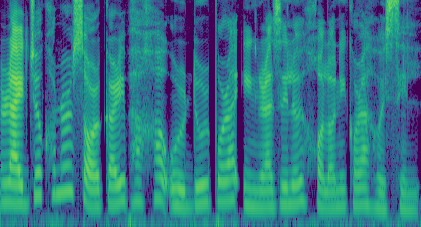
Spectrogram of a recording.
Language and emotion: Assamese, neutral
